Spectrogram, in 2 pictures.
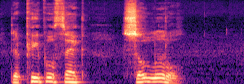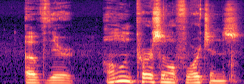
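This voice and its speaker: An American man talks in an unhurried, rambling way, stopping often for fillers and restarts. His tone is indignant as he comments on the news, and his slow delivery lets each point drag out. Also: medium pitch, a little mellow. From United States. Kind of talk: casual opinion monologue.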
